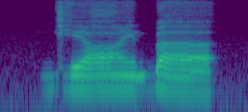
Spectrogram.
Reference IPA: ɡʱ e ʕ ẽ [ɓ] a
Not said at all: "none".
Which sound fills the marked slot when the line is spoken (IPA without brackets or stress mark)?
ɓ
